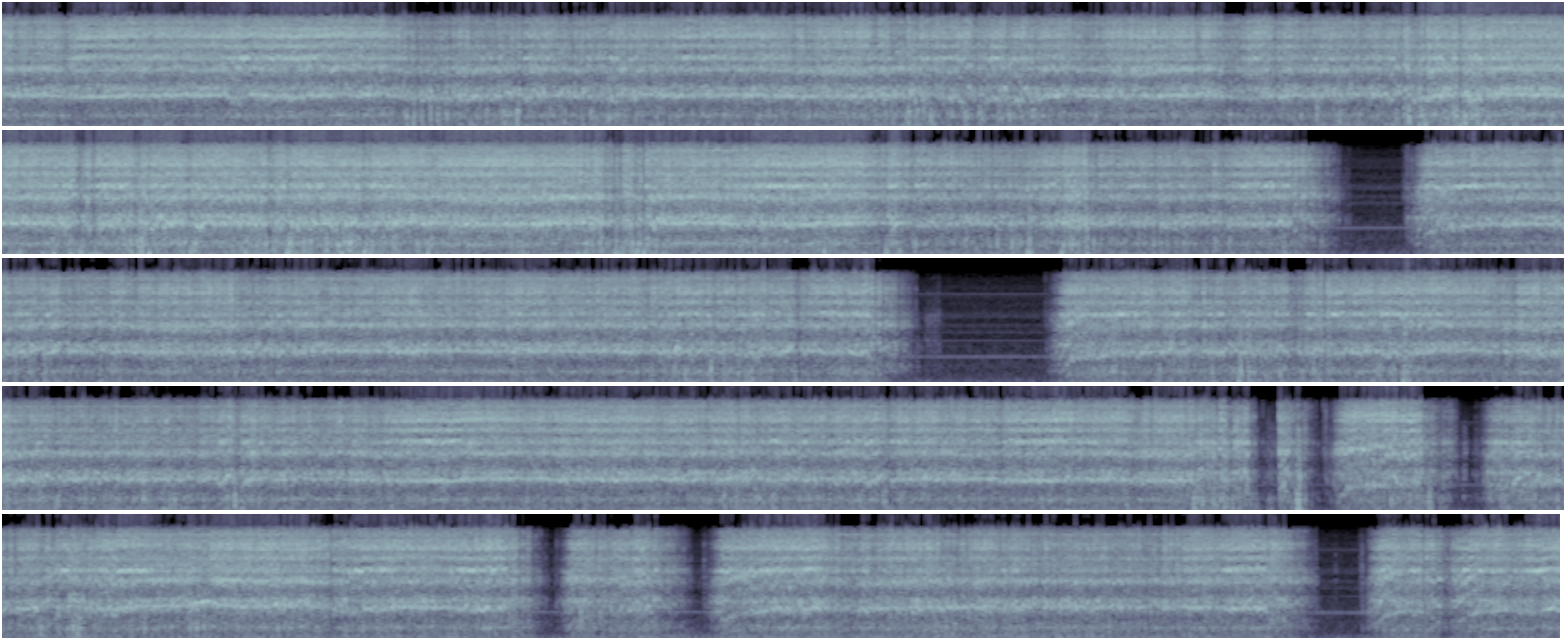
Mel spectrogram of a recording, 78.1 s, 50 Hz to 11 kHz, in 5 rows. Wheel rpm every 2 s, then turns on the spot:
230, 220, 230, 230, 220, 220, 230, 230, 230, 230, 220, 230, 230, 230, 90, 210, 220, 230, 230, 220, 30, 210, 230, 220, 240, 220, 240, 240, 230, 160, 100, 190, 230, 180, 110, 200, 220, 150, 140.
68-70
